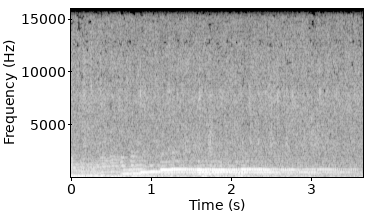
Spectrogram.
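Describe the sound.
Heavy rain pours down in Đà Lạt, a pine-forested highland area, as a steady, even rush of noise, with a soft melodic tone drifting beneath it.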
